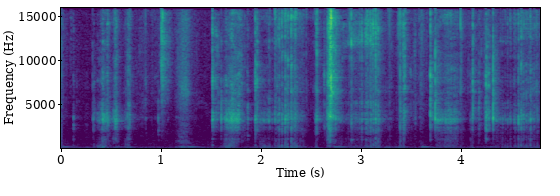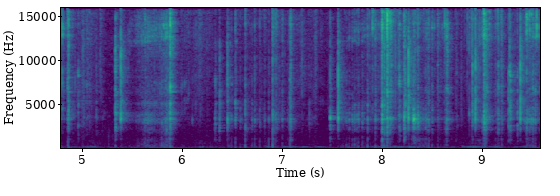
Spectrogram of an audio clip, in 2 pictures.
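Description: A dry, solid yellow striped soap bar is held in the hand and scraped along its edge with a metal box-cutter blade, so flakes pile up. The result is a continuous run of quick, dry, bright scraping and crackling strokes with a faint low hum underneath.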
